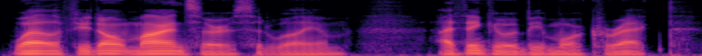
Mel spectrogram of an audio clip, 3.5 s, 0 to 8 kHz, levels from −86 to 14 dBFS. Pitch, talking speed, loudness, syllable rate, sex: 85 Hz, 255 wpm, -22 LUFS, 6.2 syllables/s, male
